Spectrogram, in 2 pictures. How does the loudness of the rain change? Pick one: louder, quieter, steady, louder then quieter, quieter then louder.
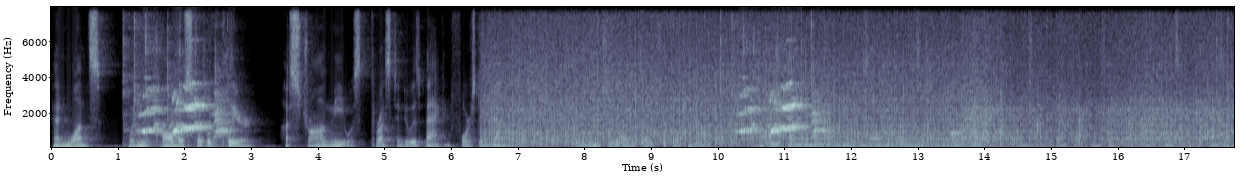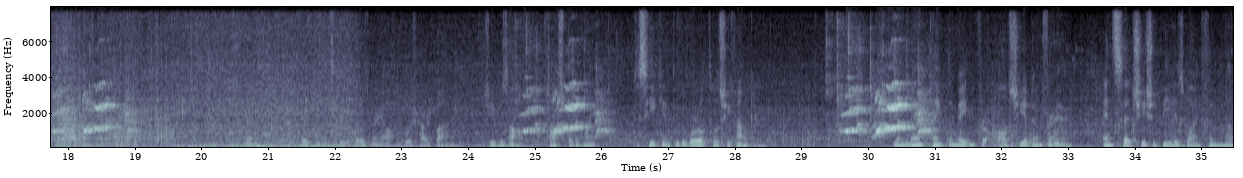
quieter.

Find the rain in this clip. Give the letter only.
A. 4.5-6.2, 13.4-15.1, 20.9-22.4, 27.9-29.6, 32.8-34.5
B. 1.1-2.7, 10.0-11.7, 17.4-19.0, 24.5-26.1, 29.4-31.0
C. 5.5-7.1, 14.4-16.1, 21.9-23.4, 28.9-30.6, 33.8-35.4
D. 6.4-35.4
D.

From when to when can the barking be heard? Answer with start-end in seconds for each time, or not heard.
1.1-2.7, 10.0-11.7, 17.4-19.0, 24.5-26.1, 29.4-31.0.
